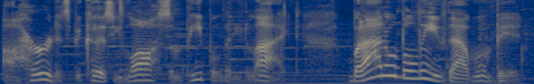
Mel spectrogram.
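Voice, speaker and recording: A man voicing a calm, confiding male monster who runs a restaurant, casual and measured, in an amateur audio story. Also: high voice, creaky, soft background music, full character voice. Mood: resigned.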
